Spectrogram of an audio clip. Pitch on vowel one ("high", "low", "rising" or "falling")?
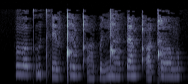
high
